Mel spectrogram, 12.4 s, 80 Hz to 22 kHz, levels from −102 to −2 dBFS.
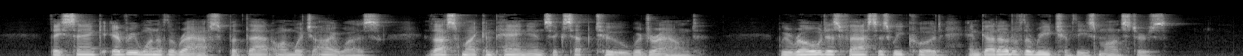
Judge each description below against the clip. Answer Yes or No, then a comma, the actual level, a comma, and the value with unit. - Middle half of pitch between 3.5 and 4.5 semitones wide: No, average, 3.1 semitones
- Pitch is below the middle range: Yes, very low, 95 Hz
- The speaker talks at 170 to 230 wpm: Yes, average, 180 wpm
